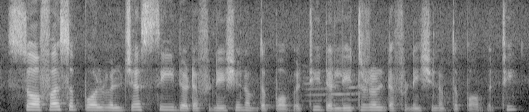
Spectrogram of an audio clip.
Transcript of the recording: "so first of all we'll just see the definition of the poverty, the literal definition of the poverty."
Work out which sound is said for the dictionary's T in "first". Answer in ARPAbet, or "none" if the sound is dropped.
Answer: none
